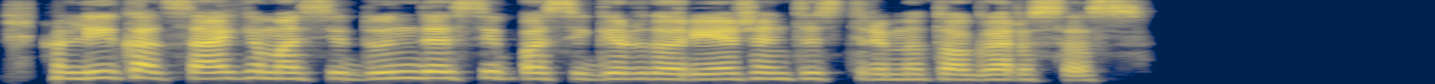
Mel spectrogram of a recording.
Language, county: Lithuanian, Kaunas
